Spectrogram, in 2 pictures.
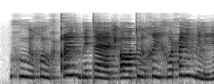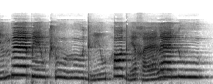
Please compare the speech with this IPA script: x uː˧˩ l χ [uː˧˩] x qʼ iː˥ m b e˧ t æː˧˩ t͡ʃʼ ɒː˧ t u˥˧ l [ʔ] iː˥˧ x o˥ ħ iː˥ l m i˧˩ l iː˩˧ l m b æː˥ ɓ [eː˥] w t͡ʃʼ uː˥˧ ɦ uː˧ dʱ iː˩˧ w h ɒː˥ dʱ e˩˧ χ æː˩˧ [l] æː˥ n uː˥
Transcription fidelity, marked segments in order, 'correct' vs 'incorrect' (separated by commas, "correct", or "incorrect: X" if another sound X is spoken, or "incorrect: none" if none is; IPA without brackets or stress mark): correct, incorrect: χ, correct, correct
